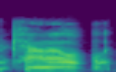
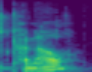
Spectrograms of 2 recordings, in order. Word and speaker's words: canal: Yeah, there is a uh kind of a canel near my house. Oh, canel is fine. I understand it. But the correct pronunciation is canal.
